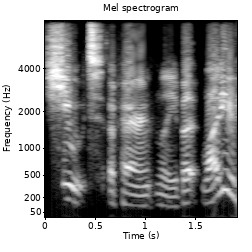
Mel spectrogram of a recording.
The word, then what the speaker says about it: Qt: Wait, did you say QT? Yes. Quick trip in that graphic. That graphics library that I hate. Oh, you What's wrong with It's pronounced cute apparently.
